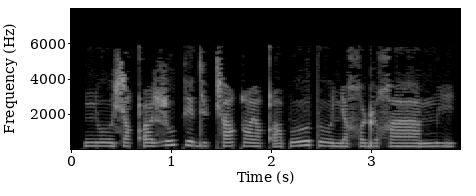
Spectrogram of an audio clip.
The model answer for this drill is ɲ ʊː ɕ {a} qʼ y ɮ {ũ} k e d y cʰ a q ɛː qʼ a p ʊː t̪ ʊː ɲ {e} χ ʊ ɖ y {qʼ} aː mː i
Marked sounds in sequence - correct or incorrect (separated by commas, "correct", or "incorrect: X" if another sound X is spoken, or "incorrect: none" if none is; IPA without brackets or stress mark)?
correct, incorrect: u, incorrect: ɛ, incorrect: χ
